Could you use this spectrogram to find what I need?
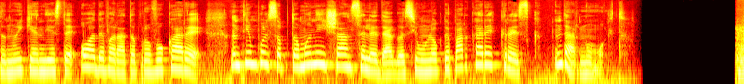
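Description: A woman speaks clearly into a microphone like a news presenter.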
